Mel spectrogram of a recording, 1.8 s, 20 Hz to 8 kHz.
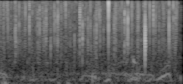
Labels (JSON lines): {"label": "biophony, cascading saw", "recorder": "SoundTrap 600 or HydroMoth"}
